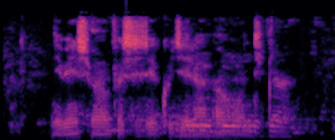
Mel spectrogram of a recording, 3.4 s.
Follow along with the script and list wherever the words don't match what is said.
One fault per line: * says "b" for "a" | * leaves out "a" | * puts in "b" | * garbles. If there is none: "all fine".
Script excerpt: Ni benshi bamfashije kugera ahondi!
all fine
